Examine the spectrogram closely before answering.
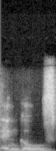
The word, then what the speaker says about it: Inglis: It's spelt Inglis and is pronounced Ingles, but it means English. Right. So Ingles, Mongols.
